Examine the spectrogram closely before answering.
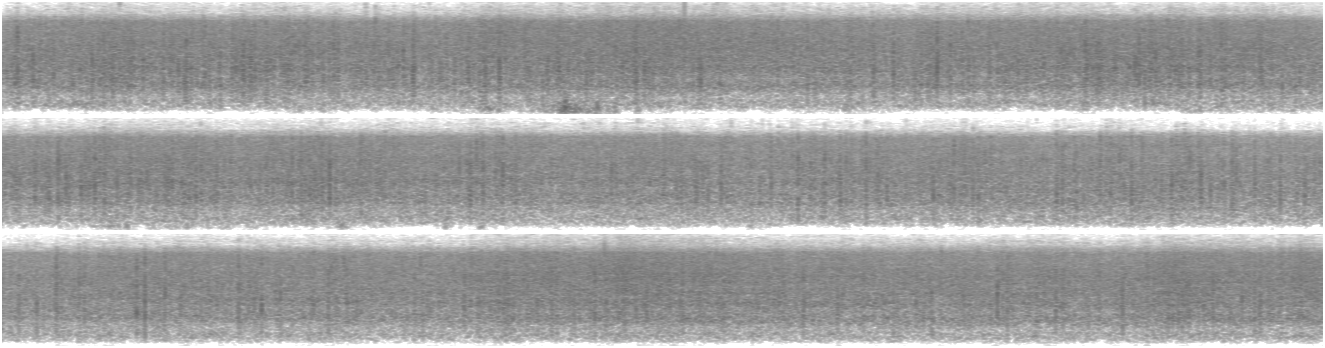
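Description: Swollen, muddy river in flood rushing past in a steady, even roar of water, with a brief low thump about four seconds in.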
